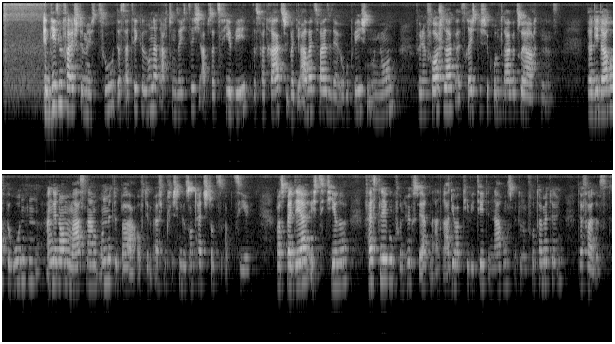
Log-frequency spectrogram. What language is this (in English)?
German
